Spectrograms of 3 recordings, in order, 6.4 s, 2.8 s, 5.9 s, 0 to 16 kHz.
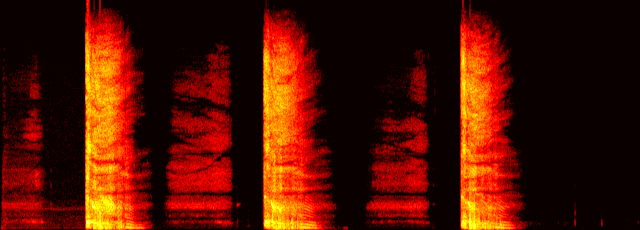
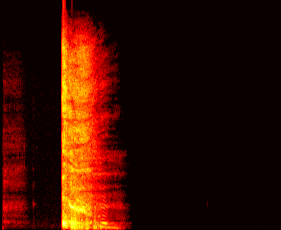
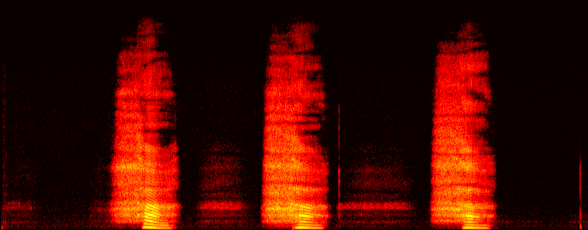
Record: {"three_cough_length": "6.4 s", "three_cough_amplitude": 32767, "three_cough_signal_mean_std_ratio": 0.31, "cough_length": "2.8 s", "cough_amplitude": 32625, "cough_signal_mean_std_ratio": 0.26, "exhalation_length": "5.9 s", "exhalation_amplitude": 11780, "exhalation_signal_mean_std_ratio": 0.38, "survey_phase": "alpha (2021-03-01 to 2021-08-12)", "age": "45-64", "gender": "Female", "wearing_mask": "No", "symptom_cough_any": true, "symptom_change_to_sense_of_smell_or_taste": true, "symptom_onset": "7 days", "smoker_status": "Never smoked", "respiratory_condition_asthma": false, "respiratory_condition_other": false, "recruitment_source": "Test and Trace", "submission_delay": "1 day", "covid_test_result": "Positive", "covid_test_method": "RT-qPCR", "covid_ct_value": 25.9, "covid_ct_gene": "ORF1ab gene", "covid_ct_mean": 26.6, "covid_viral_load": "1900 copies/ml", "covid_viral_load_category": "Minimal viral load (< 10K copies/ml)"}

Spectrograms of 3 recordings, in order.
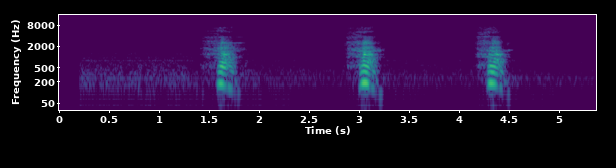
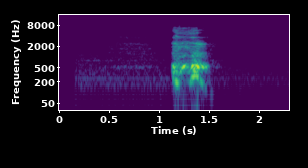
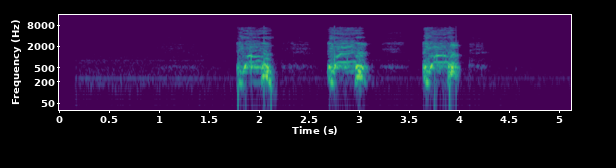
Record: {"exhalation_length": "5.4 s", "exhalation_amplitude": 9726, "exhalation_signal_mean_std_ratio": 0.27, "cough_length": "2.3 s", "cough_amplitude": 21584, "cough_signal_mean_std_ratio": 0.29, "three_cough_length": "5.1 s", "three_cough_amplitude": 16622, "three_cough_signal_mean_std_ratio": 0.35, "survey_phase": "beta (2021-08-13 to 2022-03-07)", "age": "45-64", "gender": "Male", "wearing_mask": "No", "symptom_cough_any": true, "symptom_runny_or_blocked_nose": true, "symptom_diarrhoea": true, "symptom_fatigue": true, "symptom_headache": true, "symptom_onset": "3 days", "smoker_status": "Never smoked", "respiratory_condition_asthma": false, "respiratory_condition_other": false, "recruitment_source": "Test and Trace", "submission_delay": "2 days", "covid_test_result": "Positive", "covid_test_method": "ePCR"}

